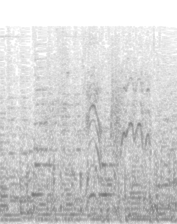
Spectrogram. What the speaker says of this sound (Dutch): Op een paard. Stom paard.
